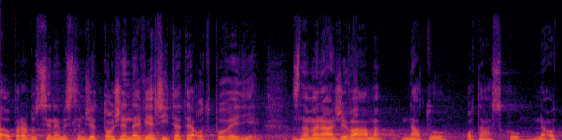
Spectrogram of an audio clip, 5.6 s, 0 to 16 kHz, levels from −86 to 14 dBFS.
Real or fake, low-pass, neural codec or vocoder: real; 14.4 kHz; none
